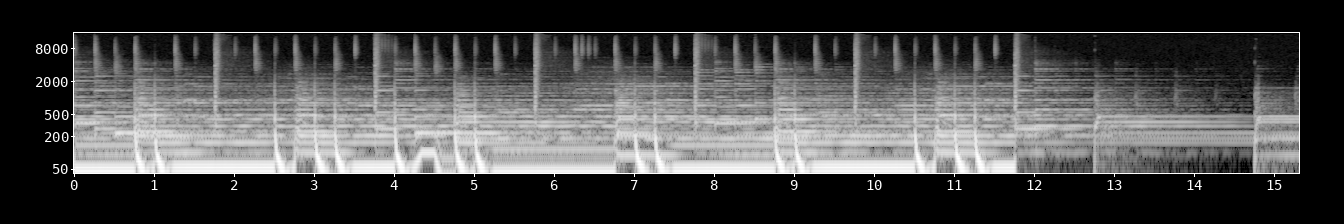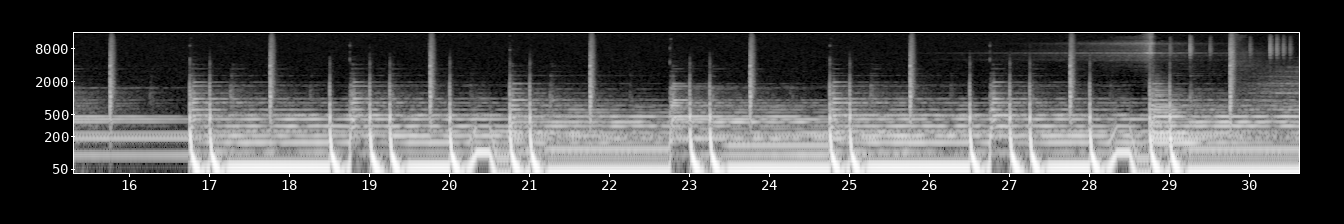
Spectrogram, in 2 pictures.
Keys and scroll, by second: 0.0-2.3 typing, 18.5 space, 19.6 space, 20.8 c, 24.3 space, 26.0 space.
